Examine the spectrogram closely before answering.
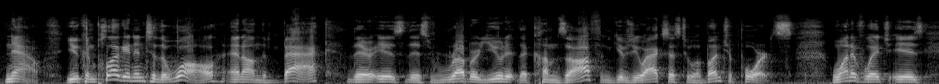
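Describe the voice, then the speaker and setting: A man's voice: mid-range voice, expressive, normal speed. A man explaining a product's features and their usefulness in a review.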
